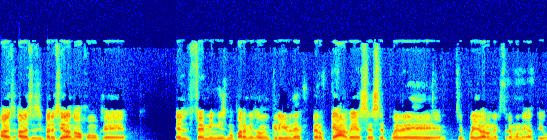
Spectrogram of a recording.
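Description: A man with a Mexican accent speaks at a moderate pace with ordinary pitch variation, in dry sound with no echo against a quiet background. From Mexico. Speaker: podcast host, former footballer; podcast host. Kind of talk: casual chat. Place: garden. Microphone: lapel.

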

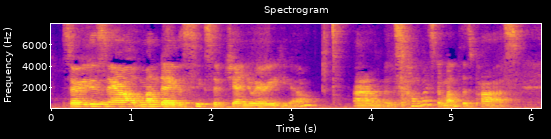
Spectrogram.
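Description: With an Australian accent, the speaker goes at a fairly slow pace with ordinary pitch variation, amid noticeable background noise and audible room echo. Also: woman. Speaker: fitness coach and dietitian. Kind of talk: casual chat.

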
